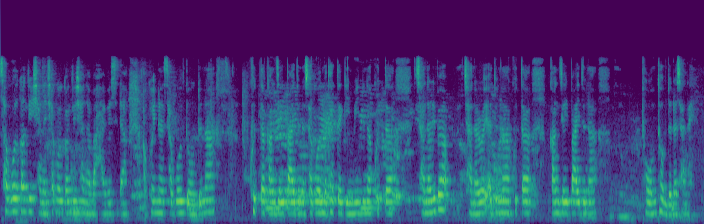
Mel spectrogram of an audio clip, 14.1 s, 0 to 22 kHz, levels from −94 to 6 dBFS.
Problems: background sounds at intervals, background conversations at intervals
